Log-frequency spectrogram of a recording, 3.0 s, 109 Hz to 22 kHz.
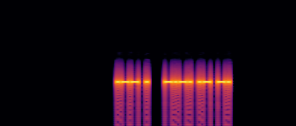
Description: Morse code, heard as a keyed tone, about 50 wpm, 700 Hz. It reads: WE CAN
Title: Sets of 2 Words 50wpm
